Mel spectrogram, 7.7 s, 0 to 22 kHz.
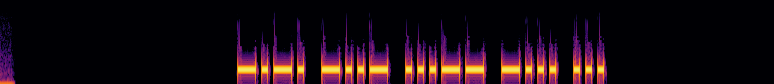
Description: Morse code, heard as a keyed tone, about 20 wpm, 700 Hz. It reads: CX3BS
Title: DXCC-100 Call Signs - 5 Characters - 20wpm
